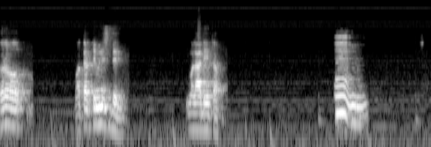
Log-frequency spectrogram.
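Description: A man speaks in short, emotional phrases over an online call.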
